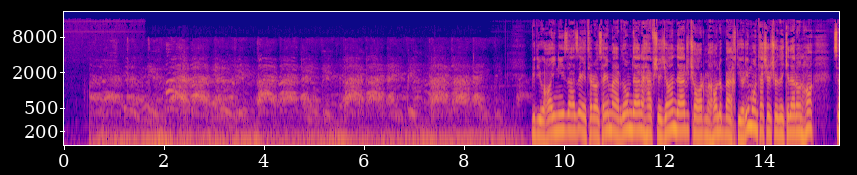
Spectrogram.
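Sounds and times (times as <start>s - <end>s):
large protest crowd chanting slogans in unison: 0.5s - 9.4s
speech: 9.4s - 15.5s.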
